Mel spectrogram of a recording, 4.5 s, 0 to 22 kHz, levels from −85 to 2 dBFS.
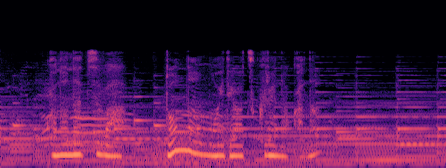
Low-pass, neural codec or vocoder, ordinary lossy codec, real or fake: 7.2 kHz; none; none; real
